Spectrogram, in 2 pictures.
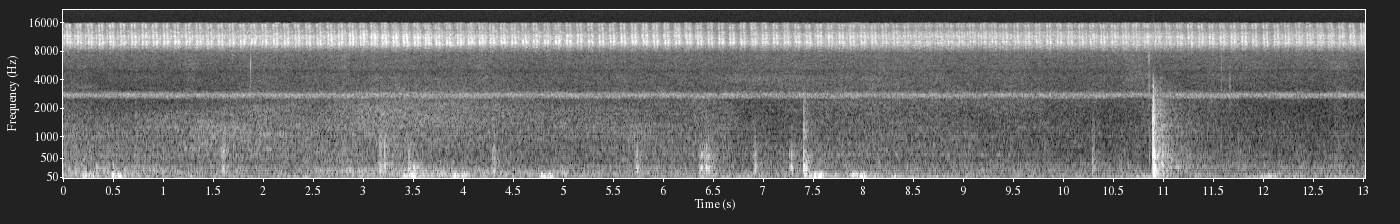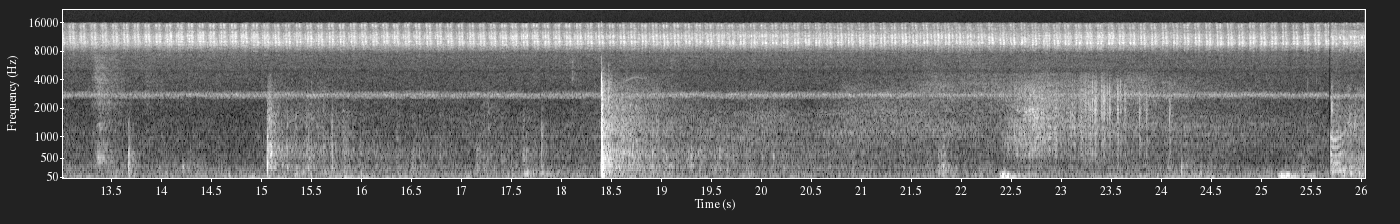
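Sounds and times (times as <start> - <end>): distant fireworks bangs: 3.0 - 8.7, 10.2 - 11.5, 15.0 - 20.4, 21.4 - 26.0.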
